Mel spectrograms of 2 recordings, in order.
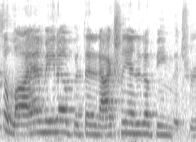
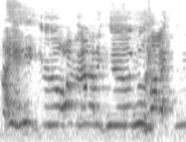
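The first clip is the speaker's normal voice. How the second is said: much higher whiny patient voice; imitating a furious patient, high and whiny; mock angry patient; 11 semitones higher, 4 dB louder than usual. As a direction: play the sulking patient. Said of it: "She's like".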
